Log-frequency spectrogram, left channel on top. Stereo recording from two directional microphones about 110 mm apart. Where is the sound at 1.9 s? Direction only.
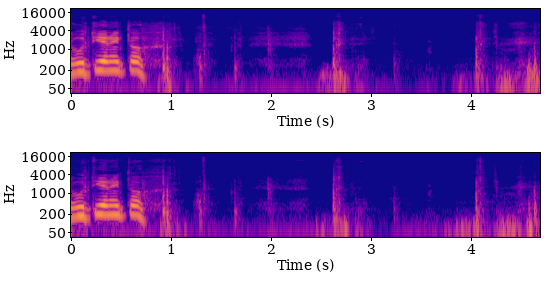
50° right (ahead or behind).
